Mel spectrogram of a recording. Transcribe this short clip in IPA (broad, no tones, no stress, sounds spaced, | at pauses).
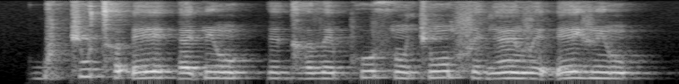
ɡ u c u tʰ ə ʔ e | ɛ pʲ ũ | ɪ ɡʱ ə ð e pʰ u θ ũ c ũ f e ɡ ɛ̃ v e ʔ e vʲ ũ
